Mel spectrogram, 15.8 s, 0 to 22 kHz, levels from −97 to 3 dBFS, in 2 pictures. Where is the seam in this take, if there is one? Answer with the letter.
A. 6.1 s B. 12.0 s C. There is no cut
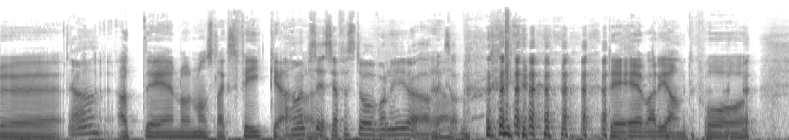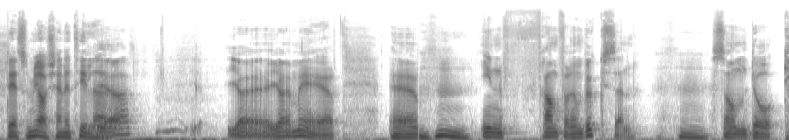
B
